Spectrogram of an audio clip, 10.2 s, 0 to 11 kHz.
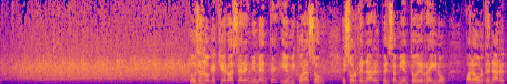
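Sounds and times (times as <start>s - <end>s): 
large audience applauding loudly: 0.0s - 7.2s
speech: 3.8s - 10.1s.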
